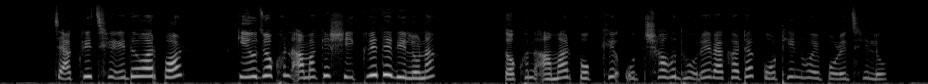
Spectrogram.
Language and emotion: Bengali, sad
